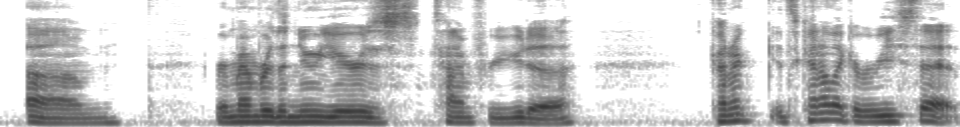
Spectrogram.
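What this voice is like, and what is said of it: Strained, fading voice. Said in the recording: “I'm kind of losing my voice”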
